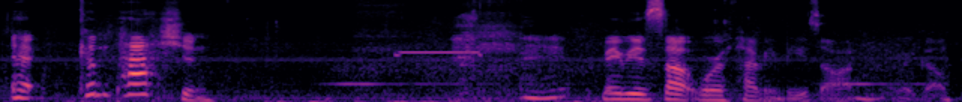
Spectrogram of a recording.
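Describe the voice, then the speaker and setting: A woman with a mid-pitched voice reacts casually on a livestream. She is informal and wry, joking along, with clear noise from the horror video behind her. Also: very animated, normal speed. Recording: noisy, film audio behind voice. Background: sound of the horror video being watched.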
